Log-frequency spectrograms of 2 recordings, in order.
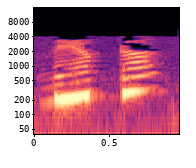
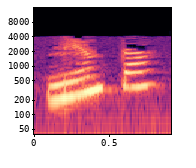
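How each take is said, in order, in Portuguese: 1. A voz soa abafada com o nariz tapado. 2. A voz soa clara com o nariz livre. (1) "com o nariz tapado" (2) "Com o nariz normal"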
